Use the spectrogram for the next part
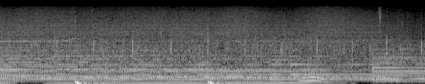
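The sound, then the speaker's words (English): A large standing audience applauds and cheers with steady, dense clapping that fills the whole stretch at a loud, even level, with a couple of brief low thumps and a faint hum underneath. “And so listen, wherever you're at, at whatever location, you stand to your feet right now. And I mean, come on, make some noise because these guys are amazing.”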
